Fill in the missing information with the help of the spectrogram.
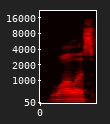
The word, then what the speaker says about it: Walas: It's like Wallace, but it's not. W-A-L-A-S.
